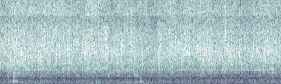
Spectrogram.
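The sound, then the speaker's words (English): Chopped onion hisses and sizzles in hot spices inside an Instant Pot as it is stirred. A loud, continuous frying crackle runs throughout, with faint scraping from the stirring. “let that start to sizzle and get the nice aroma of those spices before we add in the chopped onion. Chopped onion is gonna go in and we're gonna give that a nice stir.”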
